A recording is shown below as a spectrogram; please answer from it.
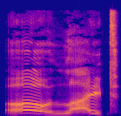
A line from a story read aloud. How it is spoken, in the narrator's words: wailed, the tears came in torrents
